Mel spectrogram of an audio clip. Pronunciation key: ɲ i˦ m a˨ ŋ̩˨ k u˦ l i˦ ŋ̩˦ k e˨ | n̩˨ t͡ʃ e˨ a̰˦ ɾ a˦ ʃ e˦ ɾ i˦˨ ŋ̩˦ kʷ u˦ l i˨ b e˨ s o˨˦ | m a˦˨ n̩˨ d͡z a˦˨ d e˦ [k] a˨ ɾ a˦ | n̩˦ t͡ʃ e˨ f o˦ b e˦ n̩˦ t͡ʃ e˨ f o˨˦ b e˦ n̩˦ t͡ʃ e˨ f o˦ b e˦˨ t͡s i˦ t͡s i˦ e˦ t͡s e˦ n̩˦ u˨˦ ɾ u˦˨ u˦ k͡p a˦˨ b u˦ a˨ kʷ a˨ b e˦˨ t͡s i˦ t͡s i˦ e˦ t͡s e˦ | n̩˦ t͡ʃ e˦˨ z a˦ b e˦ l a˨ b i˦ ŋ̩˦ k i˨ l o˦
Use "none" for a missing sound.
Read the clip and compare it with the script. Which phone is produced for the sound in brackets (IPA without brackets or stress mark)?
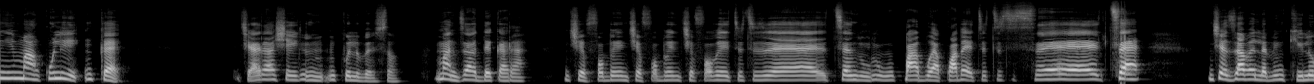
k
